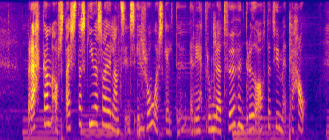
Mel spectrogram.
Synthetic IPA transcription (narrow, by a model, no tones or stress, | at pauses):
pɾɛhkana̰wst̪ajst̪asciːðasvaːjðɪlant̪sɪ̰nsir̥oːwaɾ̥scɛlt̪ʏɛ̰rːjɛht̪rumlɛɣat̪ʰvœːɦʏnt̪ɾʏðɔ̰ɣa̰wht̪at̪ʰyːʏmeːt̪ɾahaːw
